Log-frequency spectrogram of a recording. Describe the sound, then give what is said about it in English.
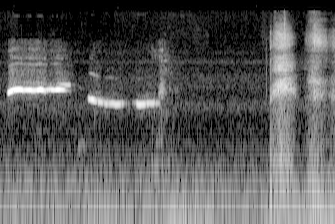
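A person whistles three short tones in a row: a clear, higher first note, then two lower notes that slide slightly downward. A brief breathy burst follows after a pause. “Um, the Kushtaka also emit a high pitched three part whistle in a pattern of low high low.”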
